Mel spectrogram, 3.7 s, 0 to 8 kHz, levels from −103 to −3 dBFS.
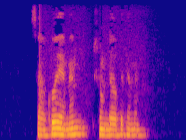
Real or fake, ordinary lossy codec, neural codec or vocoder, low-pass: real; MP3, 32 kbps; none; 7.2 kHz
